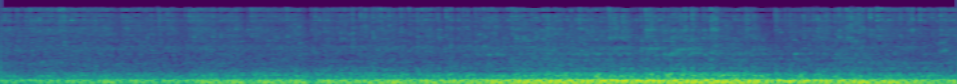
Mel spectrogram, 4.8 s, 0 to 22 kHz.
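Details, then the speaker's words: Rebuilt Olds 403 on engine stand with Demon carburetor: deep steady V8 idle, gentle rhythmic lope about three beats a second, not glass smooth; mild cam lope, otherwise clean idle. "I mean it's not glass smooth but man it's damn close you know it's definitely got a cam you can hear it"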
